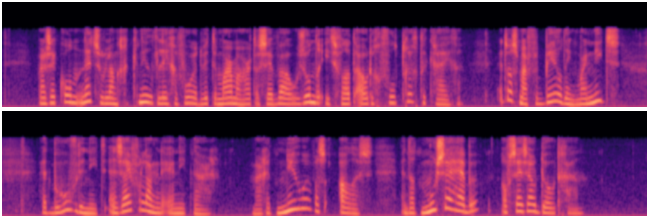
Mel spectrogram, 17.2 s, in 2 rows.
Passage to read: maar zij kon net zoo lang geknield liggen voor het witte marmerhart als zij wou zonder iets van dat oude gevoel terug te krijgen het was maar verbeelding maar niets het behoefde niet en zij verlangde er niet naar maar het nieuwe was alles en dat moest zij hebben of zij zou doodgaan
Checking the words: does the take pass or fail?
pass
